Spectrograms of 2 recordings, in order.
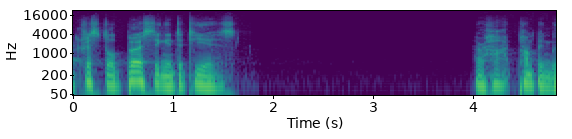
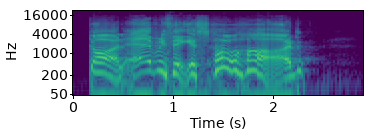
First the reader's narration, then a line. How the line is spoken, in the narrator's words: sobbed Crystal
